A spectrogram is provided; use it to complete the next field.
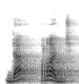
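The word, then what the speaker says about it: درج: The first syllable is da, and then raj. Da, raj. Daraj, and daraj is a staircase.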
